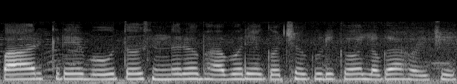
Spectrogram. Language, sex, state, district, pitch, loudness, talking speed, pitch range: Odia, female, Odisha, Malkangiri, 240 Hz, -17 LUFS, 120 wpm, 230-250 Hz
